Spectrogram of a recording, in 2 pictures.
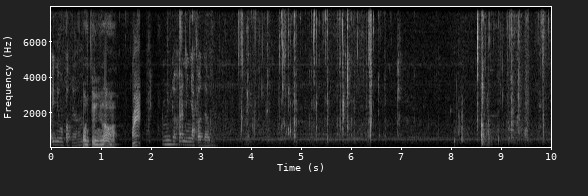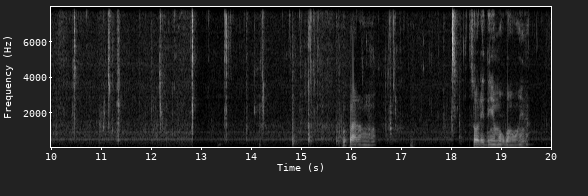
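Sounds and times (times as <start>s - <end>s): chewing food: 9.8s - 15.4s, 16.6s - 18.3s.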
